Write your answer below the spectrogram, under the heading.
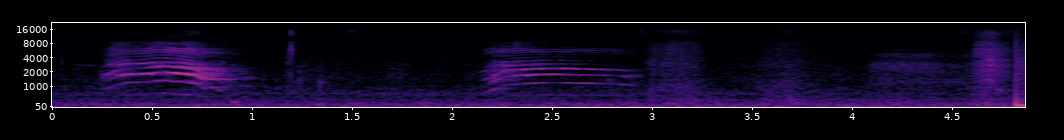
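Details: Two quiet, short meows from an indoor cat, each rising then dropping in a soft arc, spaced nearly two seconds apart over a faint room hum.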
